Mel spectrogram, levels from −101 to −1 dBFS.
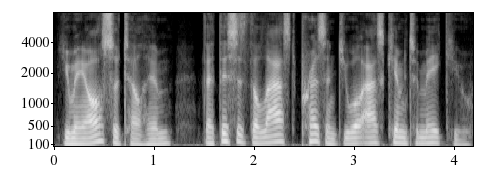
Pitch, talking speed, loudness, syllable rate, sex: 125 Hz, 255 wpm, -18 LUFS, 5.4 syllables/s, male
